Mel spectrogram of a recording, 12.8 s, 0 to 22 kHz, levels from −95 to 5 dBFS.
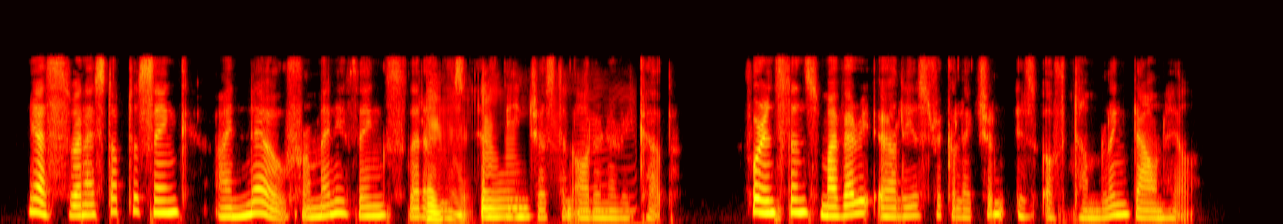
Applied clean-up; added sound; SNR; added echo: neural mask model Resemble Enhance denoiser.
